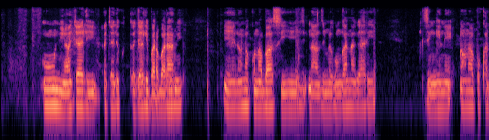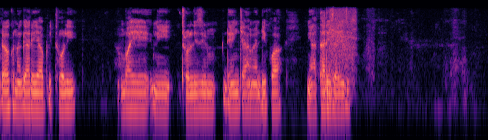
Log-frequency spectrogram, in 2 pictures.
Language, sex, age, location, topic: Swahili, male, 18-24, Wajir, health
